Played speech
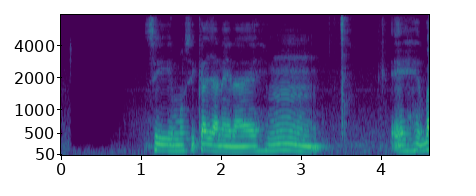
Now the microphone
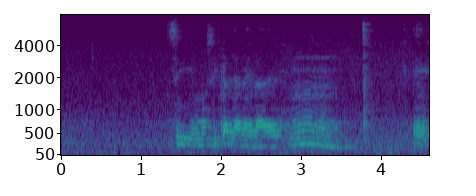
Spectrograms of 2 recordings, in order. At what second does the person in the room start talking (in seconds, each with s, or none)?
none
